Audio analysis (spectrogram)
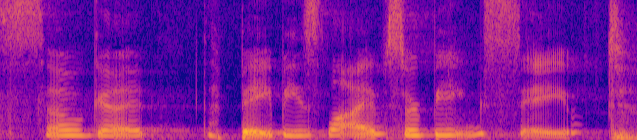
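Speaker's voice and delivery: deeply moved voice. Speaker talking about abortion laws, emotional. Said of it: "I get really emotional about this".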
